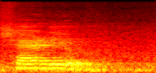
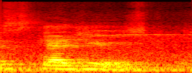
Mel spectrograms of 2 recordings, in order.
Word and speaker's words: schedule: The correct pronunciation of this word is indict. It's a verb. This is schedule, or you could say schedule, but schedule is correct.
